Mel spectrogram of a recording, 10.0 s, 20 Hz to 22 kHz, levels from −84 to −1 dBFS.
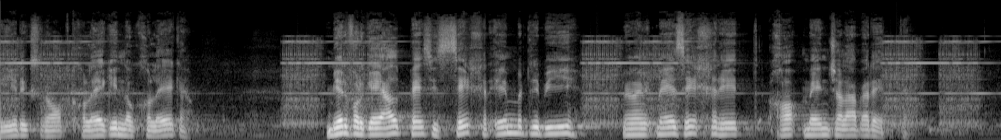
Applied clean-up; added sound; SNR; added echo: none; Telephone; 14 dB; none.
